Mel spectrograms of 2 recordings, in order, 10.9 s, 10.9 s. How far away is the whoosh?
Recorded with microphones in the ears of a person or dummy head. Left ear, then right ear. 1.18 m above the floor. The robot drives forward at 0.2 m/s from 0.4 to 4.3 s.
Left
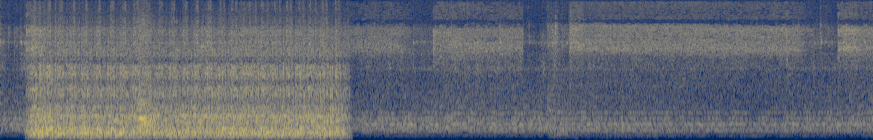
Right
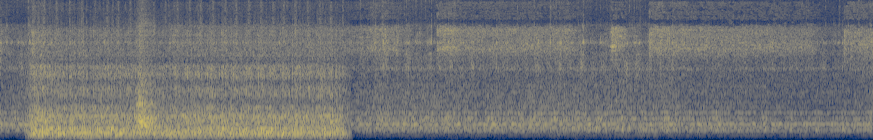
About 0.8 m.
